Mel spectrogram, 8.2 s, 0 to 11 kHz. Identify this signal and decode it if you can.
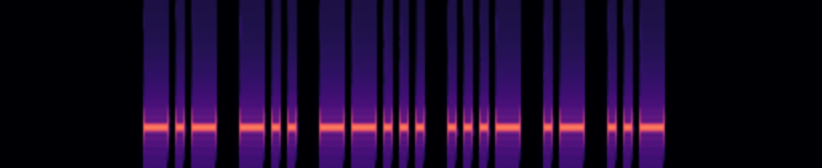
Morse code, heard as a keyed tone, about 15 wpm, 700 Hz. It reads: KD7VAU
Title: USA Call Signs - 6 Characters - Repeated 2x - 15wpm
